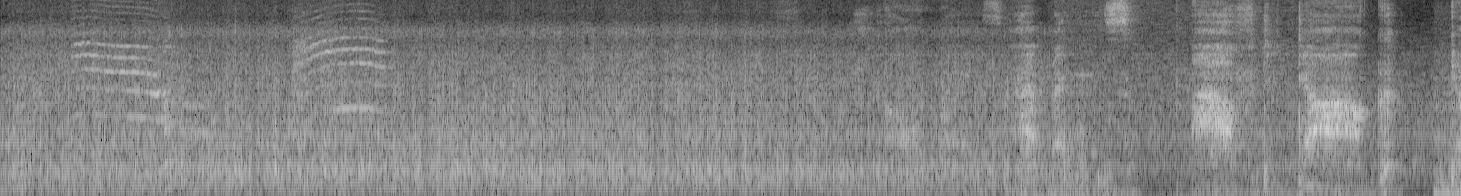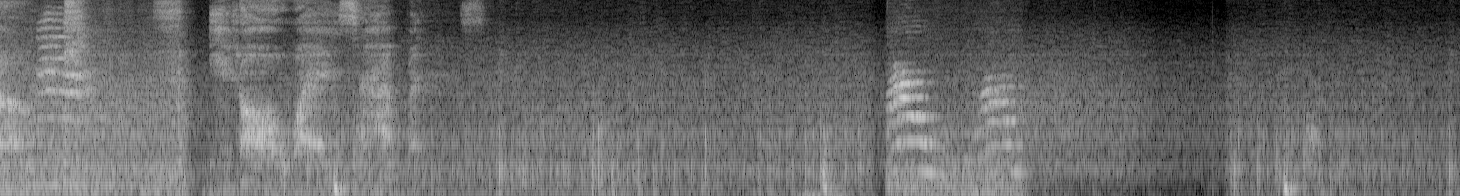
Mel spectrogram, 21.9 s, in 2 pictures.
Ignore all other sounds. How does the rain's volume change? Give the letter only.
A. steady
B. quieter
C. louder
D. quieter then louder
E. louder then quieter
B.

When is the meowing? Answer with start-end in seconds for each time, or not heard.
0.5-3.0, 10.8-12.4, 17.6-18.6.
